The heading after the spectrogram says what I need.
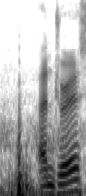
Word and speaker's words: Andenes: folks we are just south of I it's Andreas they pronounce it which we're heading to today it's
